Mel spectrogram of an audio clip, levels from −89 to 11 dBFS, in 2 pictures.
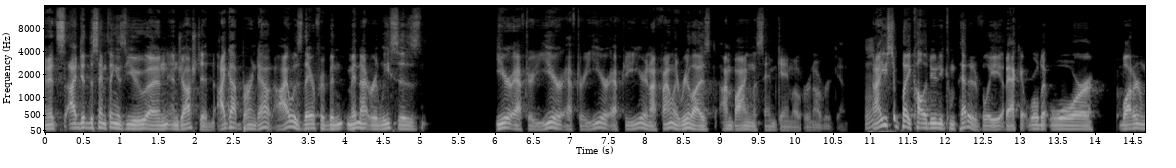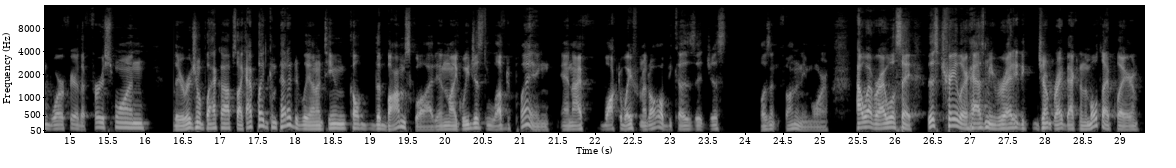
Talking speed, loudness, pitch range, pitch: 230 wpm, -27 LUFS, 95-130 Hz, 110 Hz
